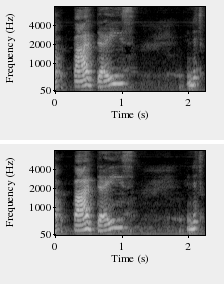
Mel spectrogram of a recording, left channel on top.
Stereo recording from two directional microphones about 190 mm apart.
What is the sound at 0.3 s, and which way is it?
Speech, 30° left (ahead or behind).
